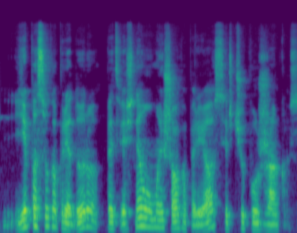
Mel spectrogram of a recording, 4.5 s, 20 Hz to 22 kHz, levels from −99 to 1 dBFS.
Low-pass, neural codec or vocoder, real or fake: 14.4 kHz; vocoder, 44.1 kHz, 128 mel bands every 512 samples, BigVGAN v2; fake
